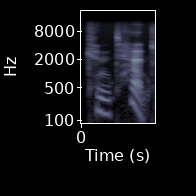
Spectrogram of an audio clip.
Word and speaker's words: content: For the emotion, it's content with stress on the second part.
